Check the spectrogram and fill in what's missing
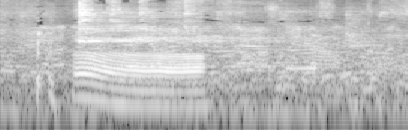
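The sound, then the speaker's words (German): A bell at a stall at the Cologne Christmas market rings once with a bright, sustained tone that holds for about half a second and then cuts off, over a steady background of crowd chatter and clinking. “Für die, die die Glocke hören, am Kölner Weihnachtsmarkt wird selten Trinkgeld gegeben anscheinend.”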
